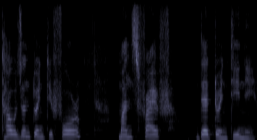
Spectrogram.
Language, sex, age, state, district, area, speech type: Manipuri, female, 18-30, Manipur, Chandel, rural, read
